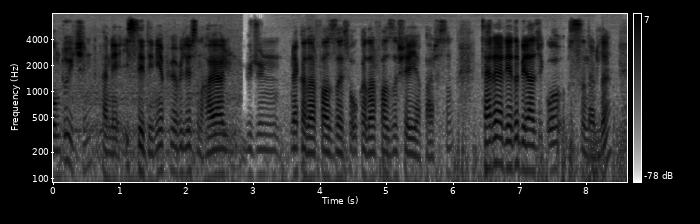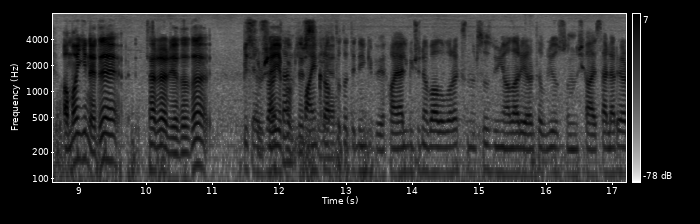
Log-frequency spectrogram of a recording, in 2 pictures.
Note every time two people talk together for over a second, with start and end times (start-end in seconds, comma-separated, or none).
11.6-12.9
